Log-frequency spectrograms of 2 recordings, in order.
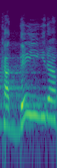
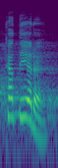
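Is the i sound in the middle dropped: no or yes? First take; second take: no; yes. First: Said in full, keeping the i sound. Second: The i sound in the middle is dropped. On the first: The speaker calls it wrong. "Vocês falam assim? Não" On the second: The speaker calls it right. "A gente fala cadeira"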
